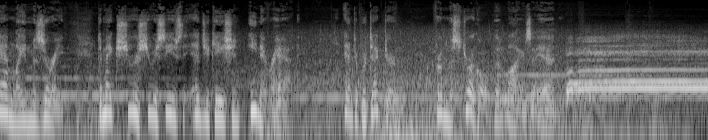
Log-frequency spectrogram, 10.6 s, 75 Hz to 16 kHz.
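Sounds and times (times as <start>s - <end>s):
steamboat whistle blast: 0.0s - 2.8s, 7.6s - 10.6s
speech: 0.0s - 4.6s, 5.2s - 8.9s.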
